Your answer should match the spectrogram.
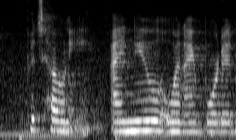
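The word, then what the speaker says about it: Ptoughneigh: I guess you would say quartet, including their bunny Twitch, which Brian has renamed to Tony, but it's not spelled T-O-N-Y, it's spelled P-T-O-U-G-H-N-E-I-G-H. Petoni.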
